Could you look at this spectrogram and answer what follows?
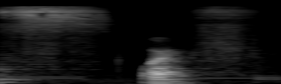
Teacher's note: Because these are voiceless sounds, there should be no vibration.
